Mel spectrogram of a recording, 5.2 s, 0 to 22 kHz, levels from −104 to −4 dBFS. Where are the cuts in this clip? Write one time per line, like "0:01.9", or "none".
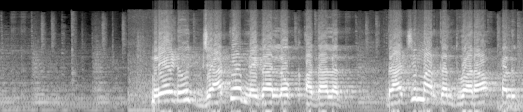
0:01.0

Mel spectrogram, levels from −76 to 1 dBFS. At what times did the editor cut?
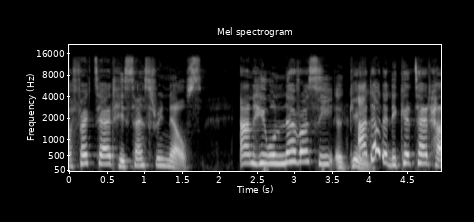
0:03.9

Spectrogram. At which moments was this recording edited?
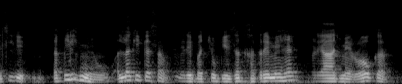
0:01.9

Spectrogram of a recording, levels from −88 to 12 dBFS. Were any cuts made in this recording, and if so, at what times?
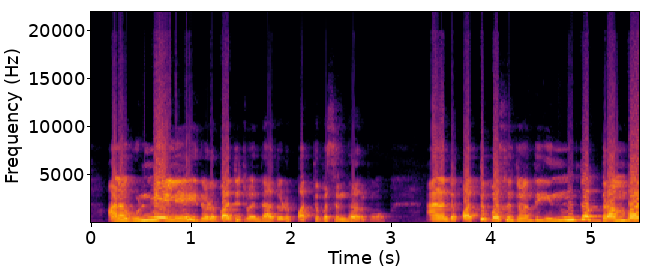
none

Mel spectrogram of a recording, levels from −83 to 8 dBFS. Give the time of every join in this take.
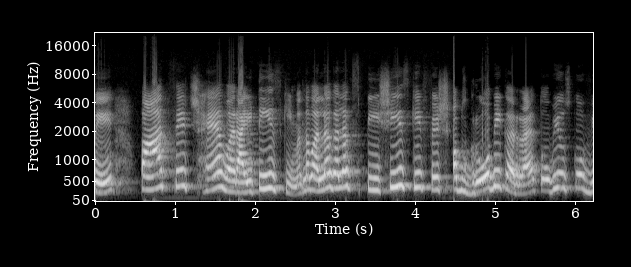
0:04.5

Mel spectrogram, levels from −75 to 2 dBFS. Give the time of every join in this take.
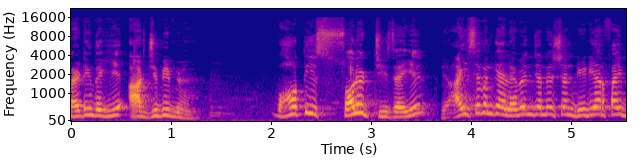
0:03.7

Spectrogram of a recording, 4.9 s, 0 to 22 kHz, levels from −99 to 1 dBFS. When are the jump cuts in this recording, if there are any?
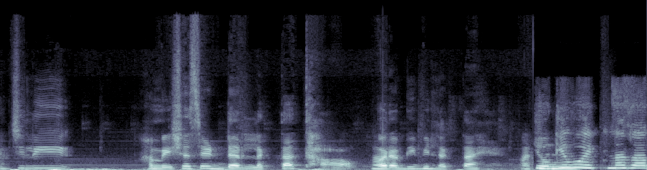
0:03.8

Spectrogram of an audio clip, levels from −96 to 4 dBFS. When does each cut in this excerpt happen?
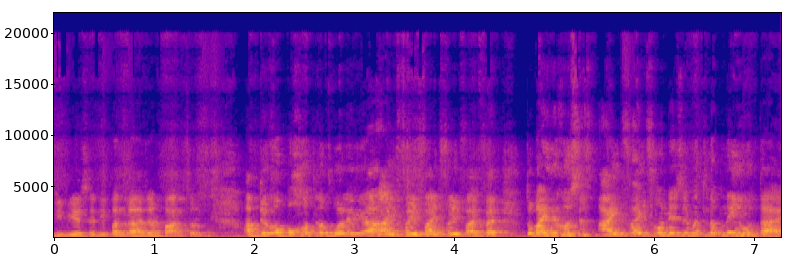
none

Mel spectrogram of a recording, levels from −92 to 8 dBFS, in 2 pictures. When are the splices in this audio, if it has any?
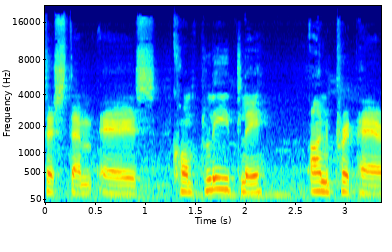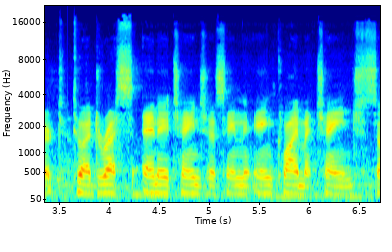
0:01.1
0:03.6

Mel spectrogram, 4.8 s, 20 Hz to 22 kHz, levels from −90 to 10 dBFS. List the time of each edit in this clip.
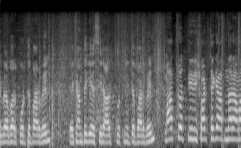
0:03.3

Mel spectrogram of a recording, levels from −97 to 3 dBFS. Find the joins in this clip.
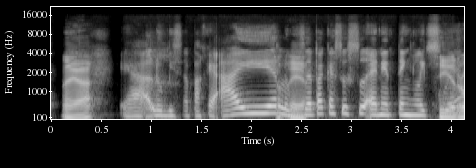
none

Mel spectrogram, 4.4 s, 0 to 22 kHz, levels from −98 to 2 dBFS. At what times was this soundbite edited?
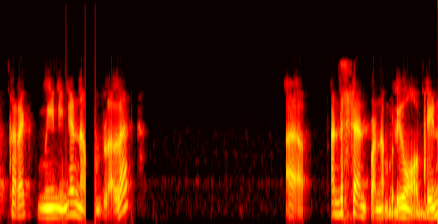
none

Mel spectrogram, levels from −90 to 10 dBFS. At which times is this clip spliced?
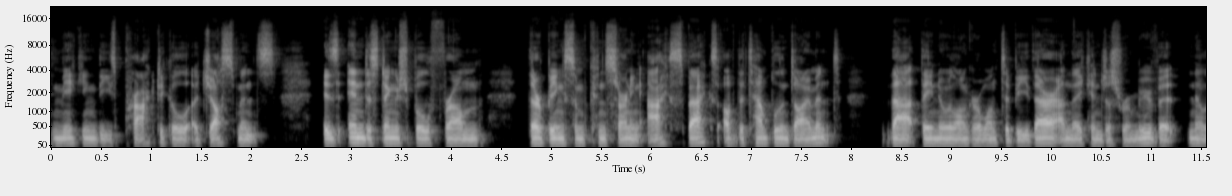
none

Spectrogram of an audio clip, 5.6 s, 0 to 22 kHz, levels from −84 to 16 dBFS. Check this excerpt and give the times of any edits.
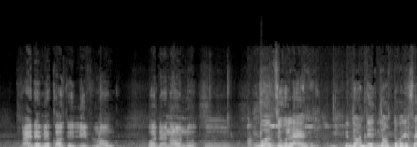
0:03.3

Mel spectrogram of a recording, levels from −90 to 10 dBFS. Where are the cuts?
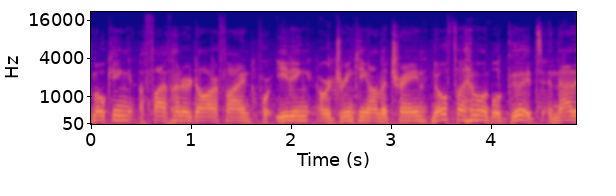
0:01.7
0:03.9

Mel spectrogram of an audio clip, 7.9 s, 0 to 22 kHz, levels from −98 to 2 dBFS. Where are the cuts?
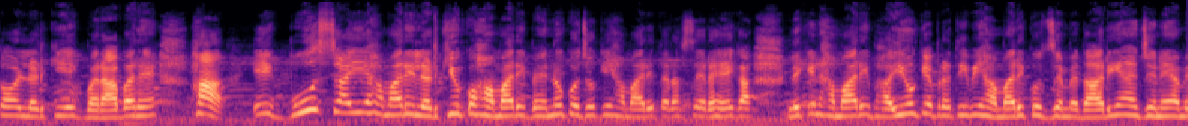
none

